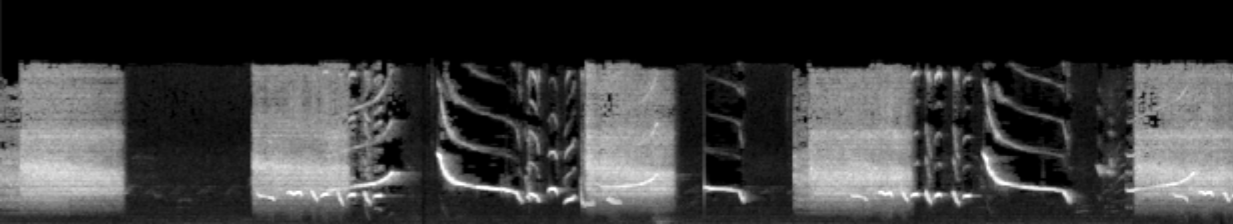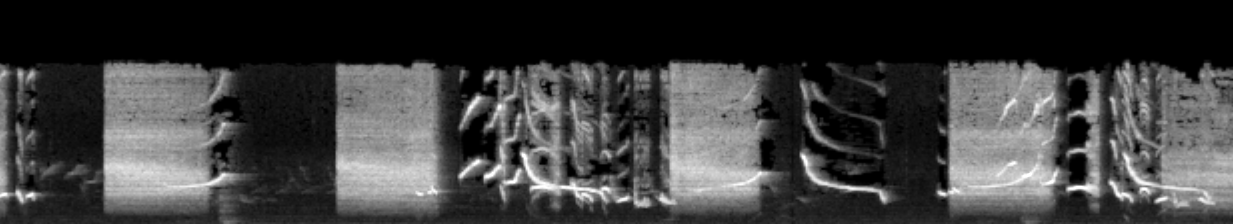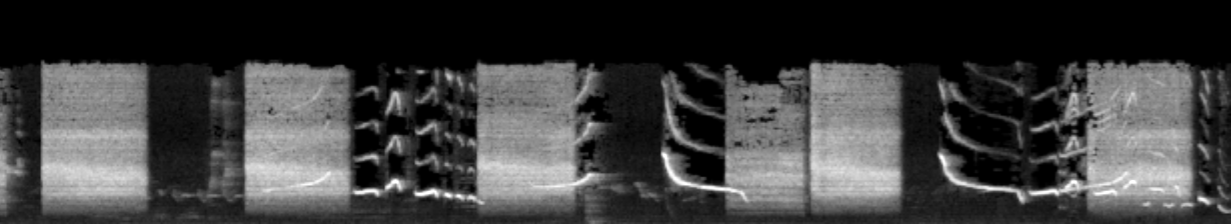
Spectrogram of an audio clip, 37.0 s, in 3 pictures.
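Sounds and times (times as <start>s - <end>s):
lovebird screeching and chirping: 0.0s - 1.4s, 2.5s - 15.0s, 15.7s - 26.2s, 26.8s - 36.9s.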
